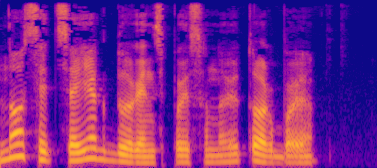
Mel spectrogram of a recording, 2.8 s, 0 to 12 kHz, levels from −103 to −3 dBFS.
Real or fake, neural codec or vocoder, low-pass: real; none; 10.8 kHz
